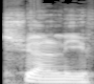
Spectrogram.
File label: "xuan4li4", Chinese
